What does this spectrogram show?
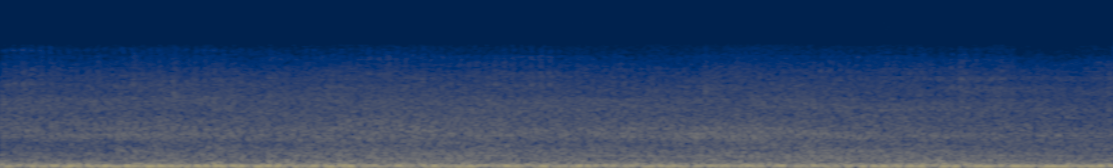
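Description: Norfolk Southern freight train passing: diesel locomotives rumbling by, then freight cars rolling along the rails, heard as a steady low rumble.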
